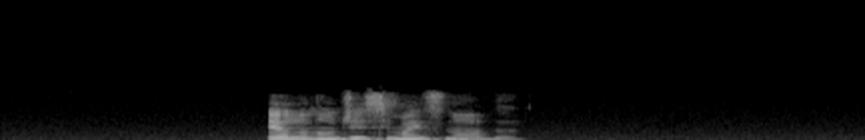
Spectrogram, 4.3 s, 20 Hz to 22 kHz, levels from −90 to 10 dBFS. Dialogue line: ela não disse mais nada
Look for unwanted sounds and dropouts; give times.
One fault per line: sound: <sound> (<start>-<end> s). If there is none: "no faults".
no faults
